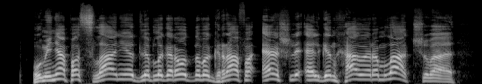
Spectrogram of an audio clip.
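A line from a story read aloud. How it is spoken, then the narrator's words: Loud announcement. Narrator (Russian): громко объявил всадник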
